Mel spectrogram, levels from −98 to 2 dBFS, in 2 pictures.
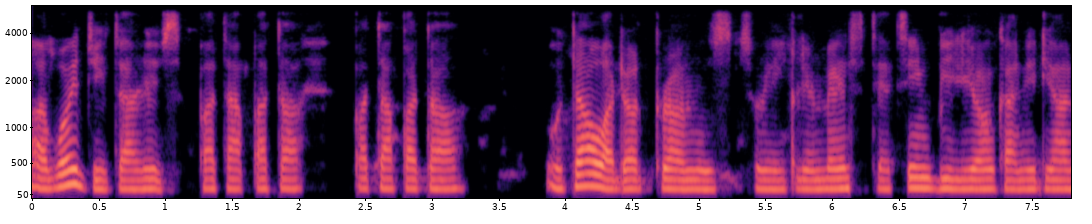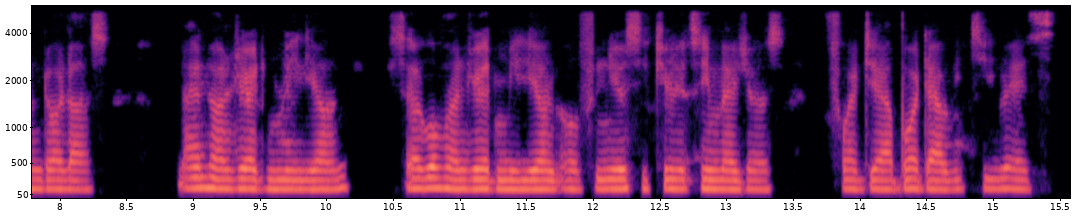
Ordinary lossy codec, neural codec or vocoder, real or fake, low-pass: none; codec, 16 kHz, 2 kbps, FreqCodec, larger model; fake; 5.4 kHz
